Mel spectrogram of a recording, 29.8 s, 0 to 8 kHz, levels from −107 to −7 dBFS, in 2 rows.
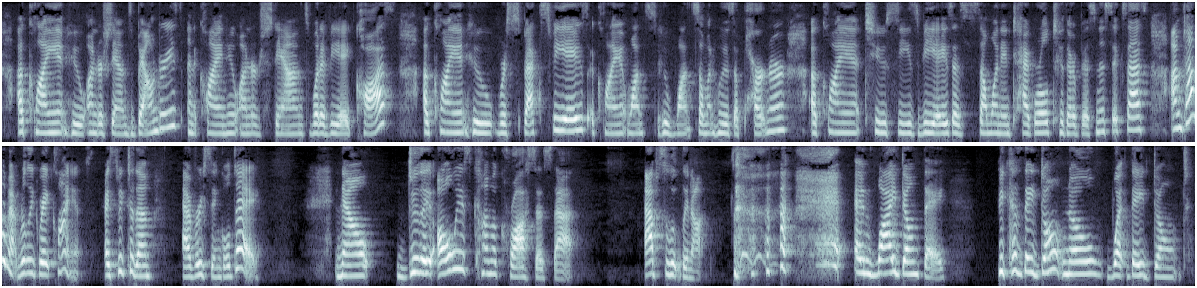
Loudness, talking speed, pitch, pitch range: -19 LUFS, 150 wpm, 220 Hz, 200-265 Hz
